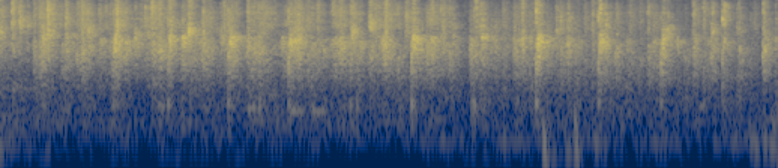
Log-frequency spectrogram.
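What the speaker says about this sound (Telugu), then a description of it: "మేము చూస్తామన్న వాళ్ళు గట్టిగా చప్పట్లు కొట్టాలి." A church congregation claps loudly and steadily during a Telugu worship service, with dense sustained applause and no talk over it.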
